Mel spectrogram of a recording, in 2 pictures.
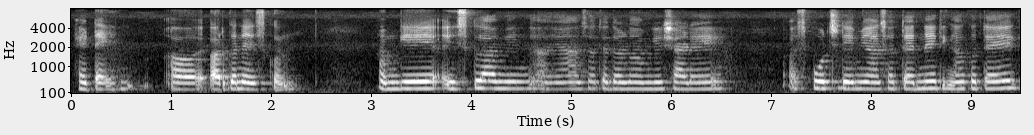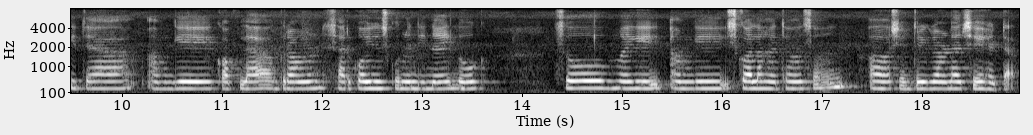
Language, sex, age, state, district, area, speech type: Goan Konkani, female, 18-30, Goa, Salcete, rural, spontaneous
